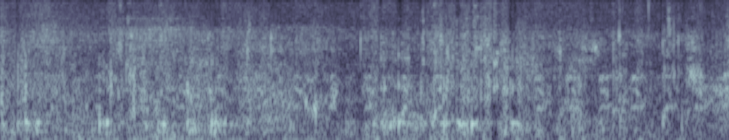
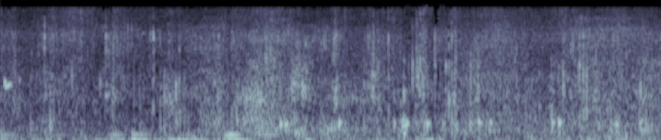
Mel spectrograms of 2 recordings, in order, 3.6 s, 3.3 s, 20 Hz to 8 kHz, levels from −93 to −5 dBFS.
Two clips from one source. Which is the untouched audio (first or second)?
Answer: second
